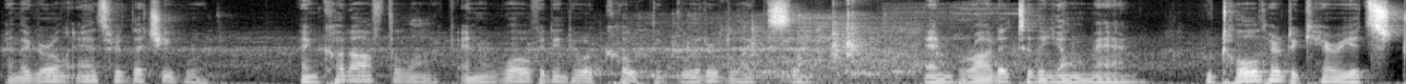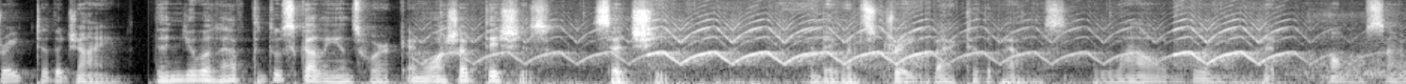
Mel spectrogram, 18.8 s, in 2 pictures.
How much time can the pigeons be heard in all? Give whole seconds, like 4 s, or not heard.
2 s.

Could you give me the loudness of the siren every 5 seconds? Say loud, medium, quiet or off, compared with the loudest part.
off, off, loud, loud.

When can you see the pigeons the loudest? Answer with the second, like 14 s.
6 s.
